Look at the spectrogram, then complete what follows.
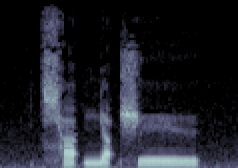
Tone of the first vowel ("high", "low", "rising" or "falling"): high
